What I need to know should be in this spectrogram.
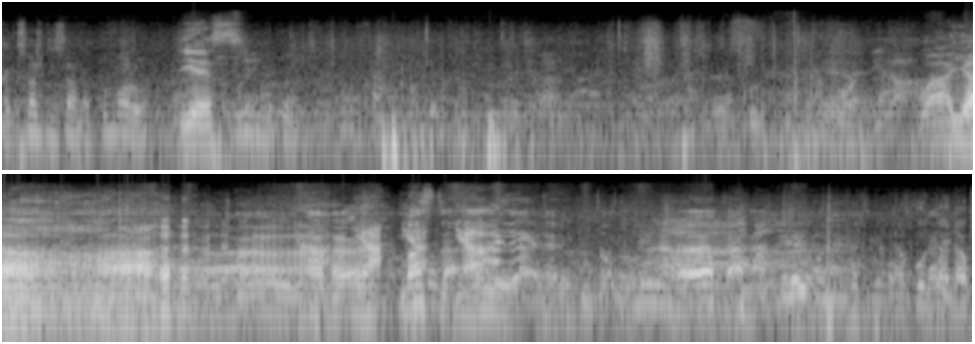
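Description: A crowd of men talk and call out nearby.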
